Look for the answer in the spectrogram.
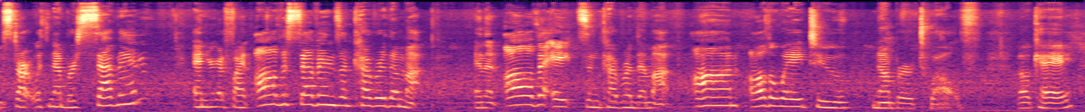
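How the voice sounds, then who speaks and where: A slow-paced older woman with a somewhat high voice leads a young child through a lesson, patient and encouraging. Her voice is hoarse and fading. Faint outdoor sounds are heard behind her. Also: a little hiss or hum, low-quality recording. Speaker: teacher.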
